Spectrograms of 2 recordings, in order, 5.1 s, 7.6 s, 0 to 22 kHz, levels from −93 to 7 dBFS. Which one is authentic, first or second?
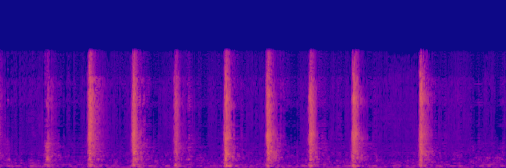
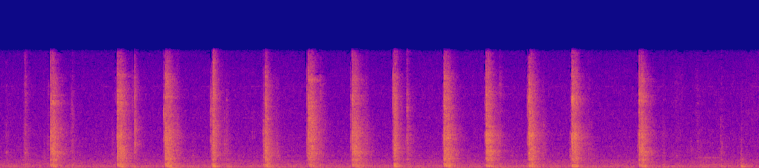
second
